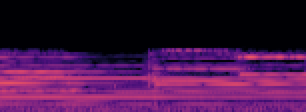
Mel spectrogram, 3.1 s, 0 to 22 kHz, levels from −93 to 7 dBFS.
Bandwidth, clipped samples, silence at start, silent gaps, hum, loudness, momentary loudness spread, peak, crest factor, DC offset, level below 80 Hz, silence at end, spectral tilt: 4.5 kHz; under 0.1%; 0 s; none; none; -36 LUFS; 10 LU; -22 dBFS; 14 dB; under 0.1%; -64 dBFS; 0 s; 1.5 dB/octave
